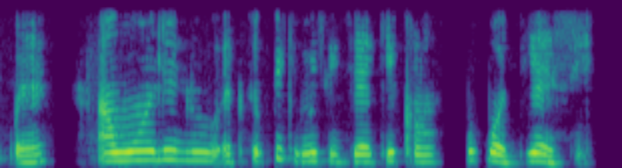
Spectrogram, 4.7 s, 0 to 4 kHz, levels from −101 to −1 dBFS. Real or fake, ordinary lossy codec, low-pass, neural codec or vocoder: real; none; 3.6 kHz; none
